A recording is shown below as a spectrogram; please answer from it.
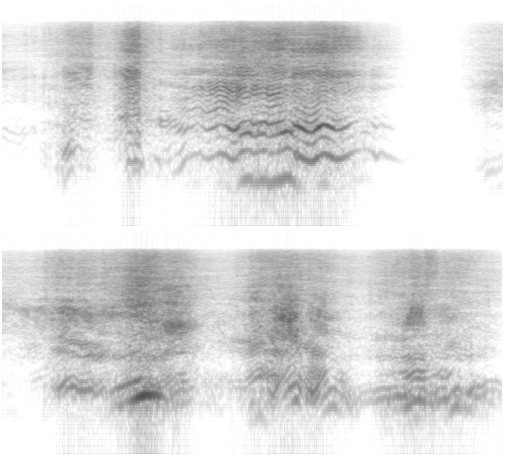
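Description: Off-road racing dirt bikes passing close, one after another, their engines revving hard in separate bursts of throttle with the pitch wavering as they work over rough ground. The loudest pass comes about six and a half seconds in.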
